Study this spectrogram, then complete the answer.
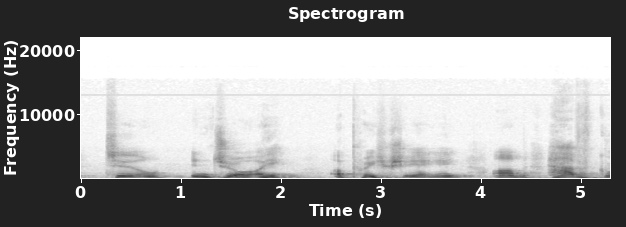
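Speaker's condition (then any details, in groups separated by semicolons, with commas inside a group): Essential tremor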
